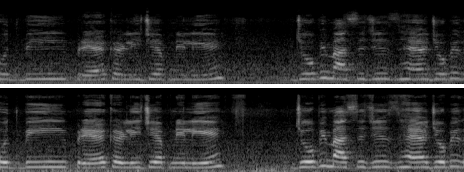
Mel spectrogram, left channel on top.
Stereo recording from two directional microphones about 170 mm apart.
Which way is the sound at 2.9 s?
55° right (ahead or behind).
